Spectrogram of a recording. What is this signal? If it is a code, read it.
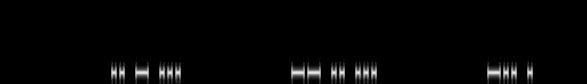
Morse code, heard as a keyed tone, about 30 wpm, 550 Hz. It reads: ITS MIS DE
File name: Ultimate Word List / 30WPM Ultimate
